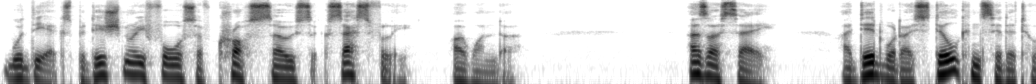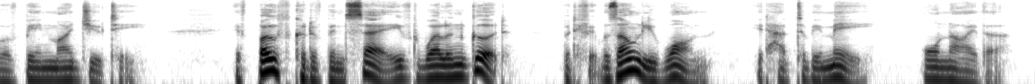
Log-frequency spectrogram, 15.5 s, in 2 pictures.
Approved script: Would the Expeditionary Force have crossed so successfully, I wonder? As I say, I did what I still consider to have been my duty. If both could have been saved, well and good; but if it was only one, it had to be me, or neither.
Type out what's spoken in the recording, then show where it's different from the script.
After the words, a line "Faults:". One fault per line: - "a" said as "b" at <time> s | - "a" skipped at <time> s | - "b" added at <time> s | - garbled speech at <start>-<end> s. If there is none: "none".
Would the Expeditionary Force have crossed so successfully, I wonder? As I say, I did what I still consider to have been my duty. If both could have been saved, well and good; but if it was only one, it had to be me, or neither.
Faults:
none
